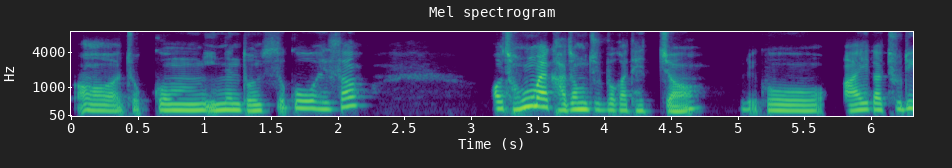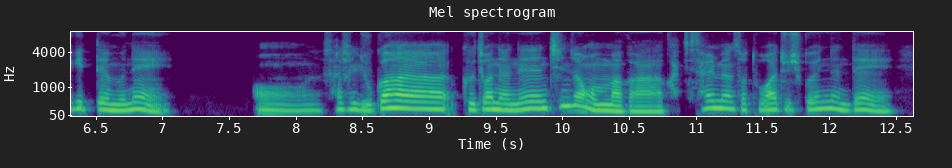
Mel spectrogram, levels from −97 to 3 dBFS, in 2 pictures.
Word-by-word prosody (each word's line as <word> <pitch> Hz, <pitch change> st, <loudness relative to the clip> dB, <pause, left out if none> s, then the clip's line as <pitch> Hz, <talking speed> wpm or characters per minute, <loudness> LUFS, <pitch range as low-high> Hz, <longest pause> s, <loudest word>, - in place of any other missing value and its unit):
어 160 Hz, -3 st, -1 dB
쪼끔 170 Hz, 0 st, 0 dB
있는 175 Hz, +1 st, +2 dB
돈 155 Hz, 0 st, 0 dB
쓰고 215 Hz, +7 st, -1 dB
해서 260 Hz, +10 st, -1 dB, 0.9 s
어 205 Hz, -, +3 dB
정말 250 Hz, +7 st, +7 dB
가정주부가 170 Hz, -2 st, +1 dB
됐죠. 155 Hz, +7 st, -2 dB, 0.3 s
그리고 160 Hz, -5 st, -1 dB
아이가 180 Hz, +4 st, +2 dB
2 190 Hz, +3 st, -6 dB
이기 210 Hz, -2 st, -3 dB
때문에 170 Hz, -3 st, 0 dB, 0.6 s
어 90 Hz, -, -5 dB
사실 185 Hz, +1 st, -5 dB
육아 200 Hz, +2 st, +4 dB
그전에는 190 Hz, +3 st, +1 dB
친정엄마가 145 Hz, -, 0 dB
같이 -, -, -15 dB
살면서 210 Hz, -4 st, -1 dB
도와주시고 180 Hz, +2 st, -3 dB
했는데 180 Hz, -7 st, -2 dB
180 Hz, 275 characters per minute, -25 LUFS, 160-200 Hz, 0.9 s, 정말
